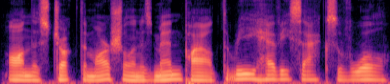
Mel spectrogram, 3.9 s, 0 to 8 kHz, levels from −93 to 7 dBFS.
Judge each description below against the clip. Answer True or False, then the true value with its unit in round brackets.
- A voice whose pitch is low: True (105 Hz)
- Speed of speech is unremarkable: False (215 wpm)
